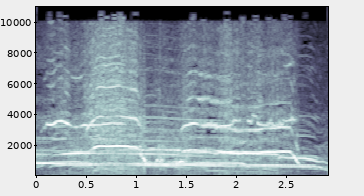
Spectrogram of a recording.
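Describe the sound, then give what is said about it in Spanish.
A loud crowd of radio listeners who have come to the event shouts and cheers together, many high voices overlapping in sustained yells and whoops that fill the whole moment without a break. “ese radio que he escuchado un grito de la gente.”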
